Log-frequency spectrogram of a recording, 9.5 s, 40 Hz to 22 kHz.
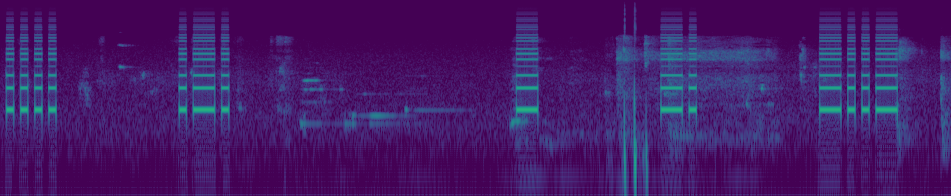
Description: Morse code, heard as electronic beeps, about 17 wpm, spaced as for 6 wpm, 650 Hz, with the noise inside a lift. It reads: HR TNX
